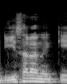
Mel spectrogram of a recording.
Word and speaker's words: LISA: 아, 마지막으로는 리사라는 게임인데. 그 미사? 리사, 리사. 리사, 어. LISA.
